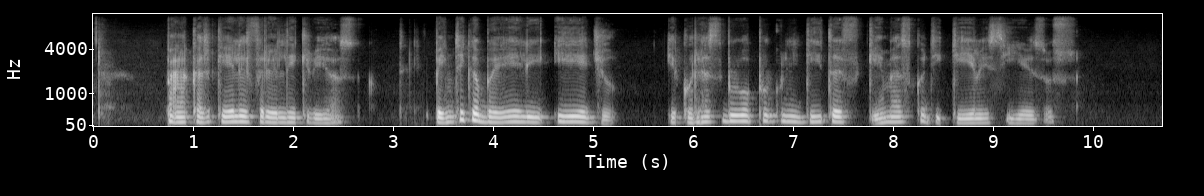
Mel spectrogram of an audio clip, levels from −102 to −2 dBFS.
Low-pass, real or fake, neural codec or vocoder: 10.8 kHz; fake; codec, 24 kHz, 0.9 kbps, WavTokenizer, small release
